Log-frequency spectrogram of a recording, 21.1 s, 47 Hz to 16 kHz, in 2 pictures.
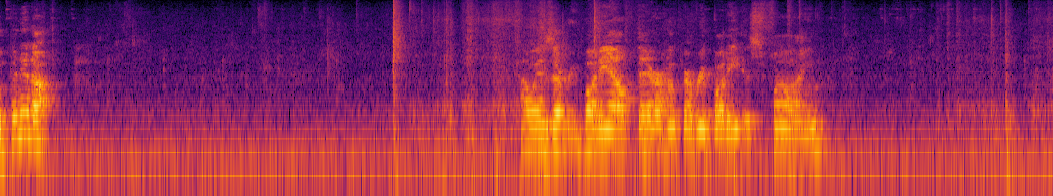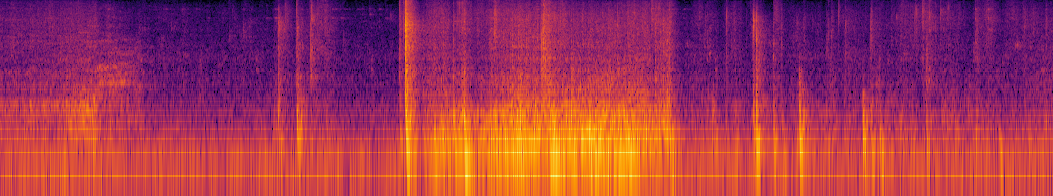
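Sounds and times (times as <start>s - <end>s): cardboard rustling and scraping: 4.2s - 6.2s, 9.4s - 11.5s, 14.6s - 21.0s.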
